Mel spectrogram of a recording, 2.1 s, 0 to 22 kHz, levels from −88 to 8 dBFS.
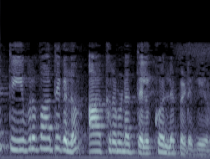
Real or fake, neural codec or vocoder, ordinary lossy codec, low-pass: real; none; none; 7.2 kHz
